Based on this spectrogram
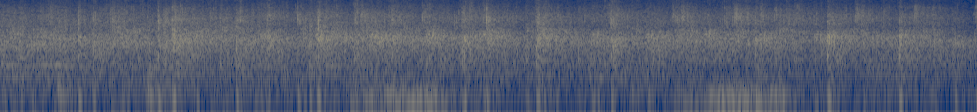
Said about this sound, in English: Come on, if you believe that, clap your hands unto the Lord.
